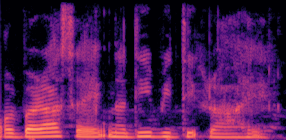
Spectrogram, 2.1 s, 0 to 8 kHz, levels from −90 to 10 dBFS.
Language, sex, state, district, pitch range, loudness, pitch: Hindi, female, Arunachal Pradesh, Lower Dibang Valley, 195-220 Hz, -18 LUFS, 215 Hz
